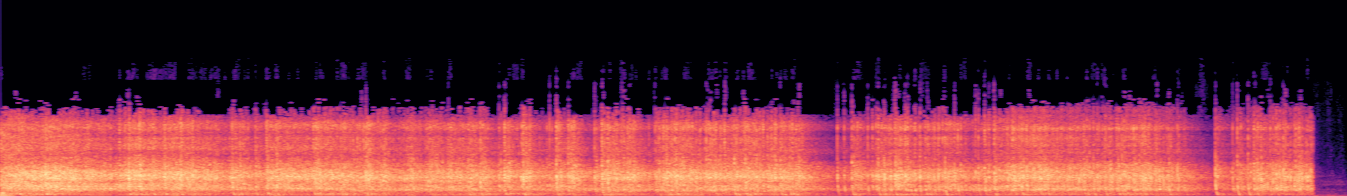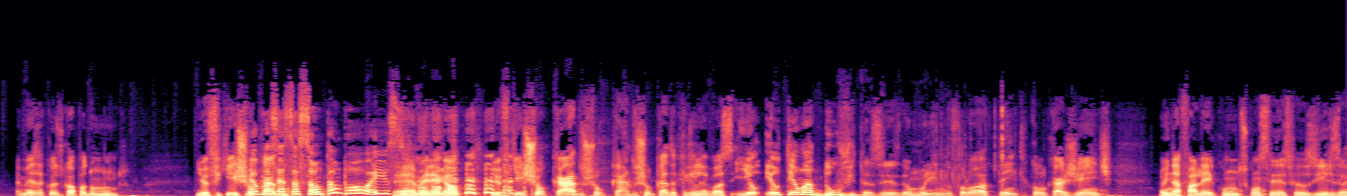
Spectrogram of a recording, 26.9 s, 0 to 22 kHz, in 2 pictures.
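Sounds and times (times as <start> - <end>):
fireworks and firecrackers crackling: 0.0 - 13.2
speech: 13.7 - 14.8, 15.4 - 26.9
laughter: 16.0 - 16.4, 17.4 - 18.8.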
